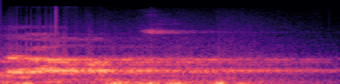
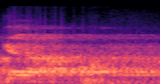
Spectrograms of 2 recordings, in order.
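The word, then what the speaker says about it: কারামত: একটি শব্দ হল মজিজা আরেকটি শব্দ হল কারা কিন্তু আমাদের সমাজে প্রতিটি শব্দকে ভুলভাবে উচ্চারণ করে মানুষ বলেন শব্দটি হল মজা মানুষ অমুক গ্রাম কেরামত অমুক বুজুর্গের কেরামত শব্দটি কেরামত শব্দটি হল কারা বাংলাদেশের সমস্ত মাদ্রাসাগুলোতে আকিদার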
